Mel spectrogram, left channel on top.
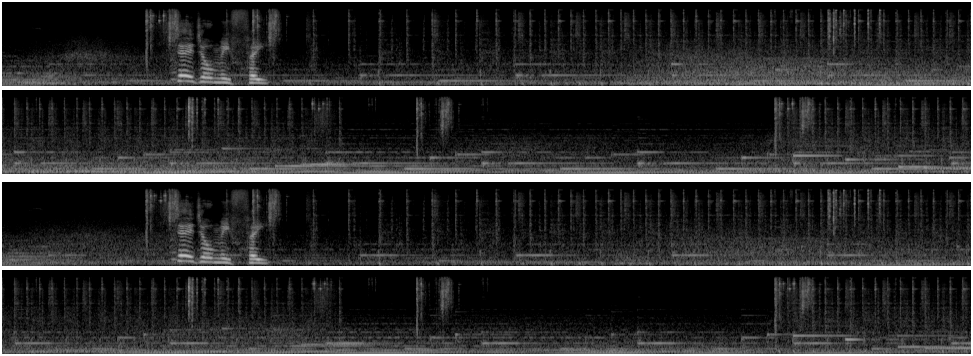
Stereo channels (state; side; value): normal; both; correlation 0.77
